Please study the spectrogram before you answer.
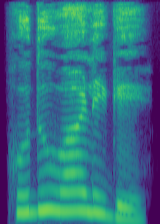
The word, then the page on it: ಹುದುವಾಳಿಕೆ: Kannada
